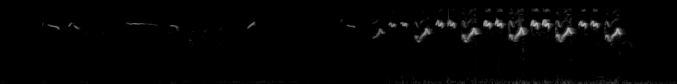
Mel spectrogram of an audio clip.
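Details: Cinereous tit singing in lively gacor style without hopping about: a few soft high single notes, then a fast run of sharp two-note high phrases that grows louder and stops abruptly.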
